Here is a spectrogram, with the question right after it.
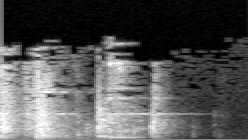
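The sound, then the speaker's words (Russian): A thrown plate crashes down and clatters, a few sharp ceramic impacts in quick succession ringing briefly before fading out. Loud, with no voices over it. “Еще одно слово, и следующая тарелка полетит вам в голову.”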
